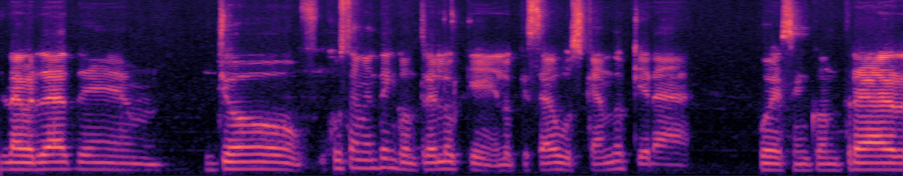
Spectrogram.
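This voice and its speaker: A man talks at a fairly slow pace in an ordinary speaking voice. His pitch sits in the medium range. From Mexico, Guerrero (Tixtla). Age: 20s. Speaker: former volunteer abroad. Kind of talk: casual interview.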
